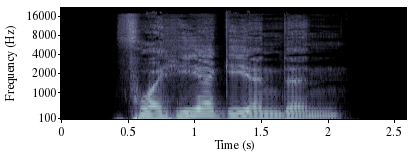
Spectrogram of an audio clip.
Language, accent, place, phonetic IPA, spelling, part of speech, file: German, Germany, Berlin, [foːɐ̯ˈheːɐ̯ˌɡeːəndn̩], vorhergehenden, adjective, De-vorhergehenden.ogg
- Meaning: inflection of vorhergehend: 1. strong genitive masculine/neuter singular 2. weak/mixed genitive/dative all-gender singular 3. strong/weak/mixed accusative masculine singular 4. strong dative plural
